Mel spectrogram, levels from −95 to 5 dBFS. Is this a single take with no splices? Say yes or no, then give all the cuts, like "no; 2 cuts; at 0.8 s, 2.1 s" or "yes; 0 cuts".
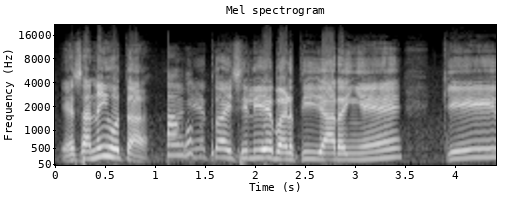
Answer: no; 1 cut; at 1.1 s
